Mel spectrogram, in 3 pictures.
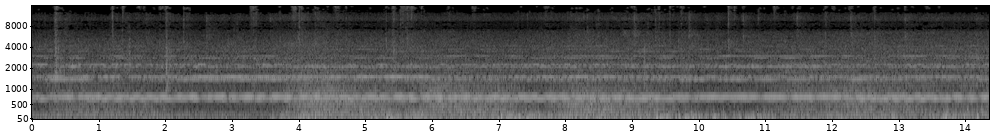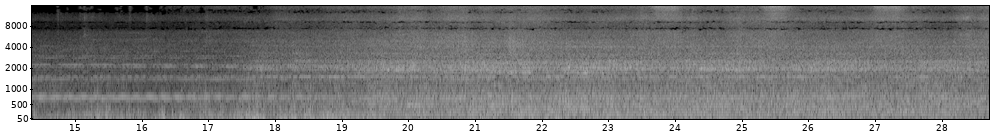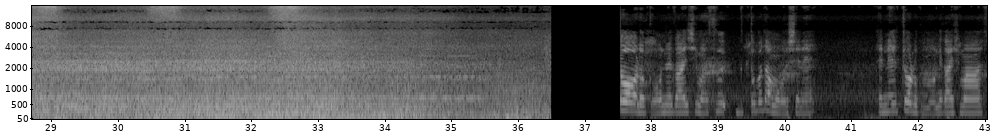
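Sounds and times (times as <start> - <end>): level crossing warning bell: 0.0 - 32.3
train wheels rumbling on rails: 0.1 - 36.5.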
